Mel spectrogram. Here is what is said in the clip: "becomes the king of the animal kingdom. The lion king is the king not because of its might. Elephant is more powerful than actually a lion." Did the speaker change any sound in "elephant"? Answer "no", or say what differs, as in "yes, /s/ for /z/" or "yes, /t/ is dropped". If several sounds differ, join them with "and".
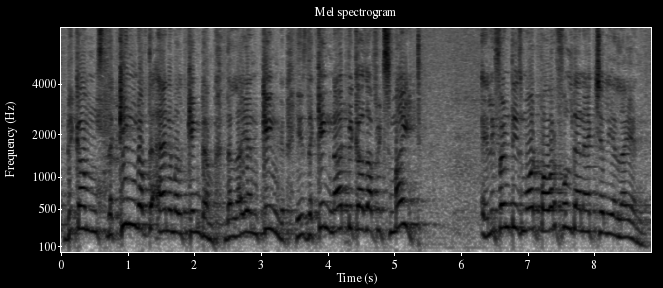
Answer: no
